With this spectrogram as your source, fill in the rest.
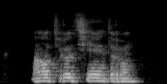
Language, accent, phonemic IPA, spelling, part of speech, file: French, Canada, /ɑ̃.tʁə.tjɛ̃.dʁɔ̃/, entretiendront, verb, LL-Q150 (fra)-entretiendront.wav
- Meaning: third-person plural simple future of entretenir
